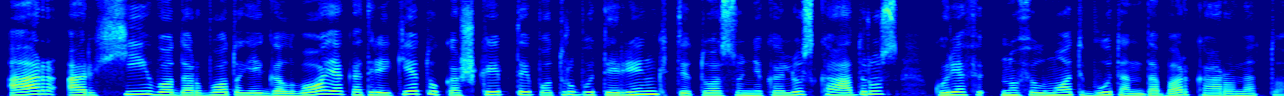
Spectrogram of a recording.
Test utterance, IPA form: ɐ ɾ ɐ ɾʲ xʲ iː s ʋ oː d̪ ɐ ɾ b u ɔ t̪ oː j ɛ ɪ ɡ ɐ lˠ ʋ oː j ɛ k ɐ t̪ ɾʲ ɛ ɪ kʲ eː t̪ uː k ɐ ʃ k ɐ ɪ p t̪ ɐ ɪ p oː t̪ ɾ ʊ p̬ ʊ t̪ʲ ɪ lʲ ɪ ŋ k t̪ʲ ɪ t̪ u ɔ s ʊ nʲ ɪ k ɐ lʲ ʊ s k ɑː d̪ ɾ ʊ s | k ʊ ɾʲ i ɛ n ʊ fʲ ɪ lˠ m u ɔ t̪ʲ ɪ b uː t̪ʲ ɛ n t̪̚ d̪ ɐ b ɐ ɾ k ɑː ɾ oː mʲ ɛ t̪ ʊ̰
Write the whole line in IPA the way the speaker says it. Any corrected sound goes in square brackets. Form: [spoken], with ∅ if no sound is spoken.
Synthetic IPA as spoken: ɐ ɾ ɐ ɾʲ xʲ iː [∅] ʋ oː d̪ ɐ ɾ b u ɔ t̪ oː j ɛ ɪ ɡ ɐ lˠ ʋ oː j ɛ k ɐ t̪ ɾʲ ɛ ɪ kʲ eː t̪ uː k ɐ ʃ k ɐ ɪ p t̪ ɐ ɪ p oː t̪ ɾ ʊ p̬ ʊ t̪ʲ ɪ [ɾʲ] ɪ ŋ k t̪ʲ ɪ t̪ u ɔ s ʊ nʲ ɪ k ɐ lʲ ʊ s k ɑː d̪ ɾ ʊ s | k ʊ ɾʲ i ɛ n ʊ fʲ ɪ lˠ m u ɔ t̪ʲ ɪ b uː t̪ʲ ɛ n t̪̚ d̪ ɐ b ɐ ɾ k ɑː ɾ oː mʲ ɛ t̪ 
